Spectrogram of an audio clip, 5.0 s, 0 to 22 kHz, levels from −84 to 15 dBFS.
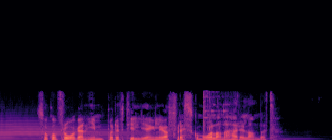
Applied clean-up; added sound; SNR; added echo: none; Shatter + Trumpet; 18 dB; none.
